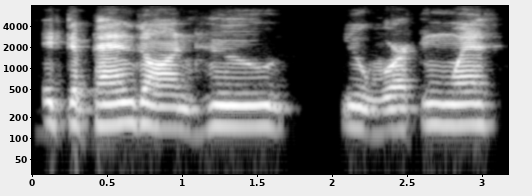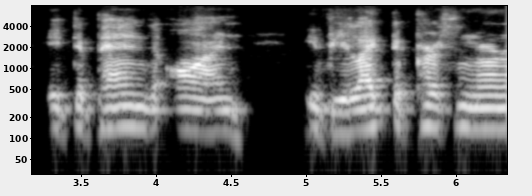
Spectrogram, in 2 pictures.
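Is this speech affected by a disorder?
Yes: cerebral palsy.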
